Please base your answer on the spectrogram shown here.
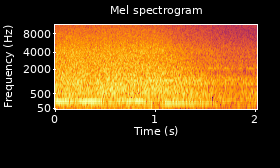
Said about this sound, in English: Up over 3,700 RPM. That turbo's singing.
